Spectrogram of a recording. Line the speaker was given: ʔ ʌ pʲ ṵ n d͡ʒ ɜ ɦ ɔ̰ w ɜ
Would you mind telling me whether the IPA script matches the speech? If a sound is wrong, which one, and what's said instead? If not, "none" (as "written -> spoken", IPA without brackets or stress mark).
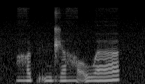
ʔ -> ɦ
